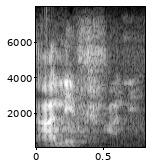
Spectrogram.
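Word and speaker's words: ألف: সেটা হচ্ছে আমাদের উপরের দুই দাঁত, নিচের এই যে ঠোঁট আছে এই ঠোঁটের সাথে লাগবে, লেগে উচ্চারিত হবে আলিফ। একটু বাতাস মতো বের হবে, উচ্চারিত হবে আলিফ আলিফ আলিফ।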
